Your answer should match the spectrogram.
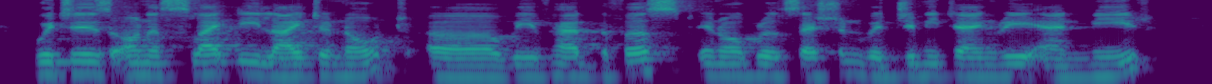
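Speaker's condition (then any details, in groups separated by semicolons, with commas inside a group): No condition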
